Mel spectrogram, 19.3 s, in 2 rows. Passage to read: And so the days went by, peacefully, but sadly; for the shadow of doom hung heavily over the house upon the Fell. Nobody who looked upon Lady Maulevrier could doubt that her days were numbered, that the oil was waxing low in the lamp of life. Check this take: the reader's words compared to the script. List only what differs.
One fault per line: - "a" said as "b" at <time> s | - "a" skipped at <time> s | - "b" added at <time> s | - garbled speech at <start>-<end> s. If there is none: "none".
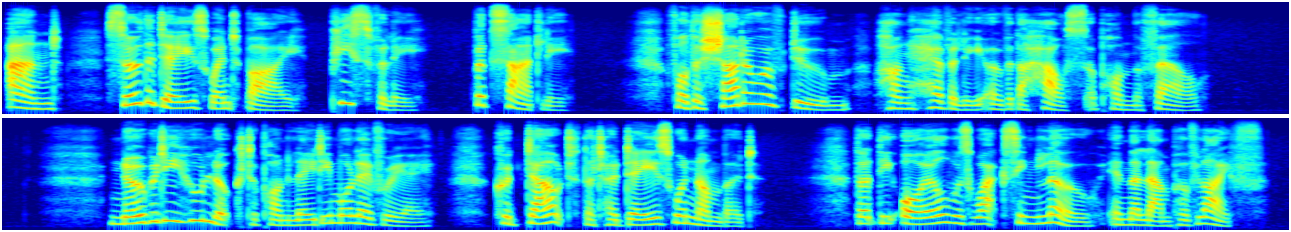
none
